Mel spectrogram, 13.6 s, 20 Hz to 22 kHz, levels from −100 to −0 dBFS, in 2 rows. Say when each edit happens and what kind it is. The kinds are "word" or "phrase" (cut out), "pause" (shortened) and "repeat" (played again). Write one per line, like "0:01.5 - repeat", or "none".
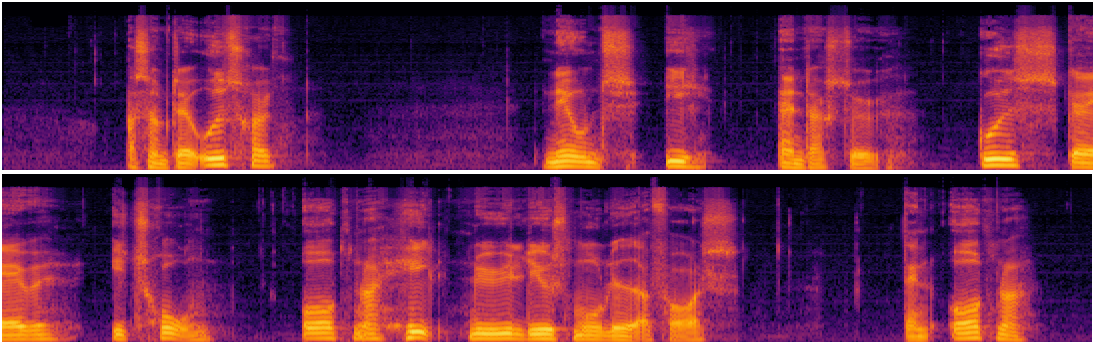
0:05.7 - pause

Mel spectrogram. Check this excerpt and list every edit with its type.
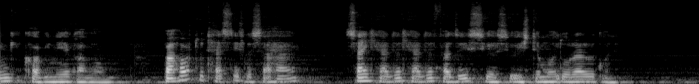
0:02.4 - word
0:04.0 - repeat
0:05.6 - word
0:06.0 - word

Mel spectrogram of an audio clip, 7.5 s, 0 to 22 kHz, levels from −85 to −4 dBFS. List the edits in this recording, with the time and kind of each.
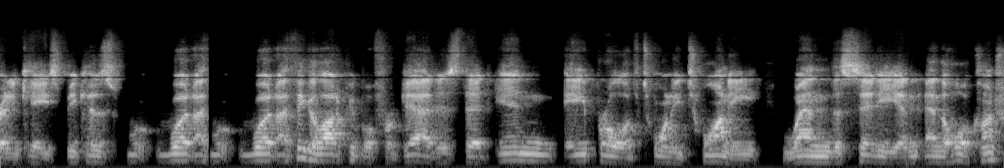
0:01.6 - repeat
0:05.8 - pause

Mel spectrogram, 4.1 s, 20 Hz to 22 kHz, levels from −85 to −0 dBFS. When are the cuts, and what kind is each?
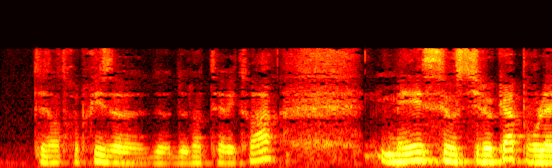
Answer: none

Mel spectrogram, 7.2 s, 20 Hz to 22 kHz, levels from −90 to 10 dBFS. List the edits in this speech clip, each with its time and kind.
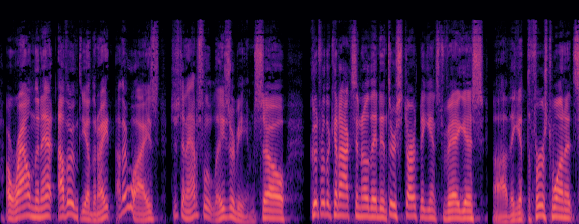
0:01.0 - phrase
0:02.1 - pause
0:04.0 - word
0:04.8 - word
0:05.2 - phrase
0:06.1 - pause

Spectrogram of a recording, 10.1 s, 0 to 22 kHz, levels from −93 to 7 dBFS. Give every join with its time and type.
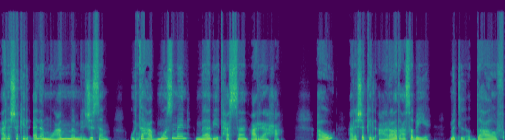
none

